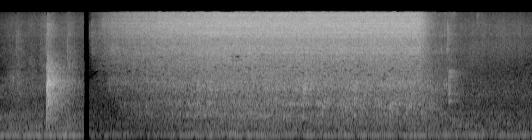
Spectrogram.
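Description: Water pours from a tap into a bowl of rice.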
